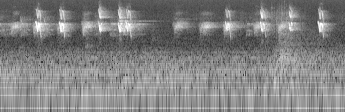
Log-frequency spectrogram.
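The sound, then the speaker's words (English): Birds chirping give short, high, bright tweets in loose groups of several, fairly faint over a quiet background with no talk. “Both birds.”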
